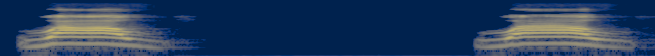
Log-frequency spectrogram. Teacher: तो वाव कहाँ से अदा होता है? होंठ गोल होते हैं बस, कोई टच नहीं होता, कोई चीज टच नहीं होती, बस जितना होंठों का घेरा होगा वाव वहां से अदा होगा, वाव, वाव।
